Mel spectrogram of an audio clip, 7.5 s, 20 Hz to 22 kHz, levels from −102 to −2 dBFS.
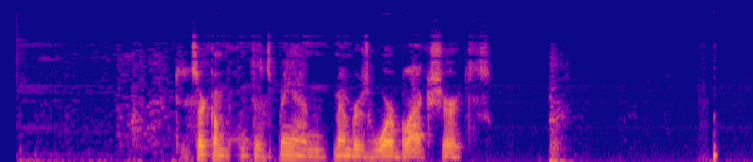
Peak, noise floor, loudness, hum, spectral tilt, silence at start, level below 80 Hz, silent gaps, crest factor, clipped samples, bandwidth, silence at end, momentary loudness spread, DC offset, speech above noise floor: -12 dBFS; -84 dBFS; -33 LUFS; none; -5.5 dB/octave; 1.3 s; -56 dBFS; none; 24 dB; under 0.1%; 9.4 kHz; 0.35 s; 20 LU; under 0.1%; 52 dB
